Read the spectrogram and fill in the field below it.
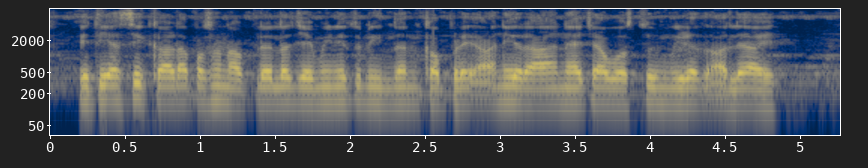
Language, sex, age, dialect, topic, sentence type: Marathi, male, 18-24, Varhadi, agriculture, statement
